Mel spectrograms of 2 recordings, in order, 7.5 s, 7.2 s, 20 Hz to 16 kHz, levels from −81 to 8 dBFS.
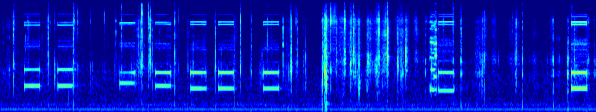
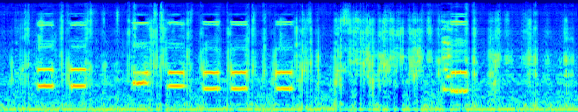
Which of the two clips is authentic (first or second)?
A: first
